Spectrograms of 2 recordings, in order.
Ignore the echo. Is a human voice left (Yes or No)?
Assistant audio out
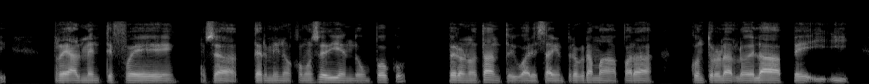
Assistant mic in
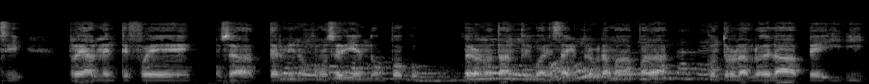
Yes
